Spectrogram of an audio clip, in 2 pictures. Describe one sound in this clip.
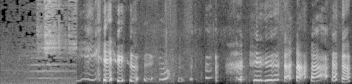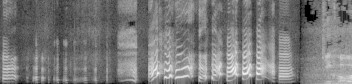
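A young woman speaks with animation, heard through a phone.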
